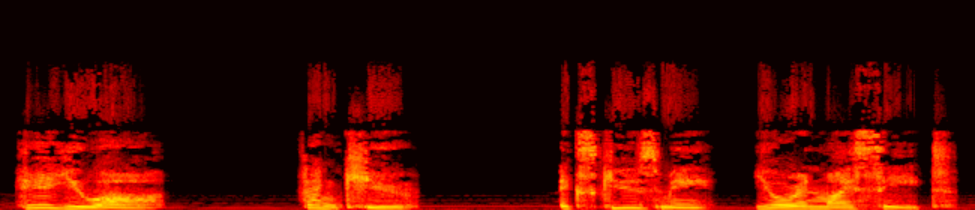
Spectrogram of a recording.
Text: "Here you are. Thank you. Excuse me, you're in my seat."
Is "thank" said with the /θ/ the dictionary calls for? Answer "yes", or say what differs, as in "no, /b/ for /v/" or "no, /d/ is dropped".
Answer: yes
